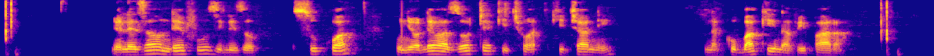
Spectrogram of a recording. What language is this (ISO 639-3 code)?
swa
